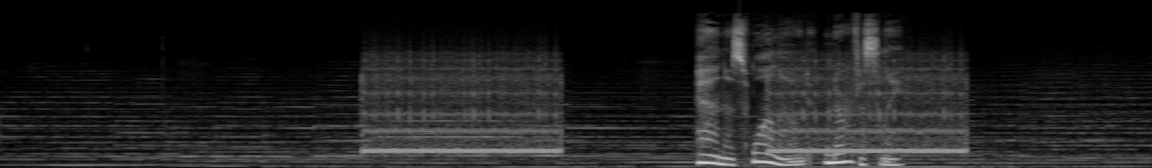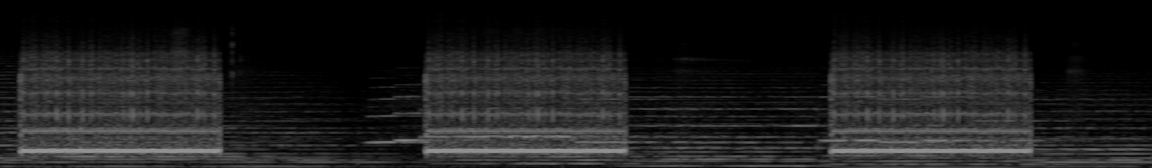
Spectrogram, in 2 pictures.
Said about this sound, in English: Then, Hannah hit the green call button under Millie's name. Here we go. The screen changed to calling Millie, and she lifted the phone to her ear.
